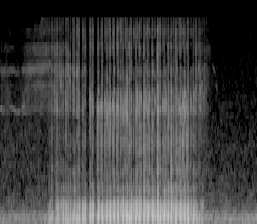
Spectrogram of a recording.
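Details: French Bulldog snoring while lying on owner's lap: a single rapid, fluttering, rattling snore lasting about a second and a half.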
